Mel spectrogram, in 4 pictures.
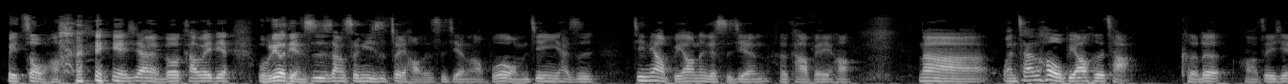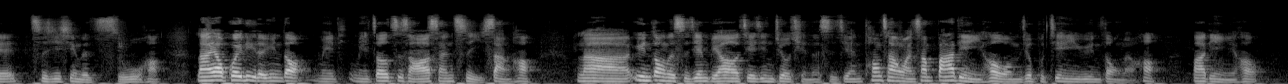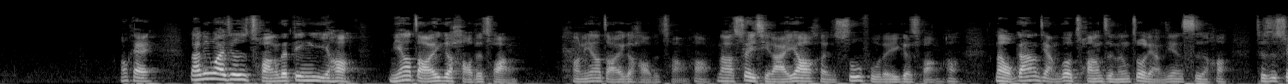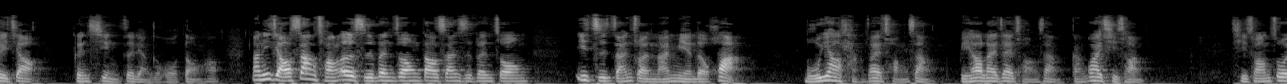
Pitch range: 125-155 Hz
